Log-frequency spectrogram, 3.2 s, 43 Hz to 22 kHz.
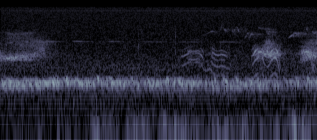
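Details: Black grouse displaying at a lek in the Piedmont Alps, 2022: a steady low bubbling chorus runs throughout, with a short hissing burst at the start and thin, wavering higher calls near the end.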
